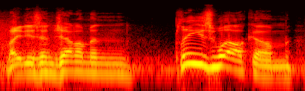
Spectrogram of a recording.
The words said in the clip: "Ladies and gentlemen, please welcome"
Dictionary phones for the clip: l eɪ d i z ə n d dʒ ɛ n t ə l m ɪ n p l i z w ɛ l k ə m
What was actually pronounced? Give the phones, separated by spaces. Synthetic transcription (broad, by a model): l eɪ d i z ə n dʒ ɛ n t l m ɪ n p l i z w ɛ l k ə m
